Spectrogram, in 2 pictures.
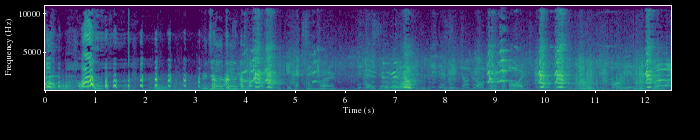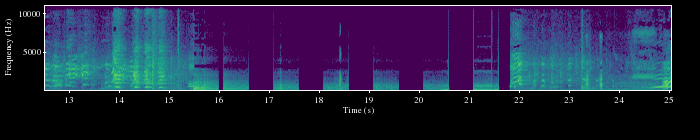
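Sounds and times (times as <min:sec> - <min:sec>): dogs barking and yipping: 0:03.9 - 0:05.5, 0:06.7 - 0:07.5, 0:08.7 - 0:15.2.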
